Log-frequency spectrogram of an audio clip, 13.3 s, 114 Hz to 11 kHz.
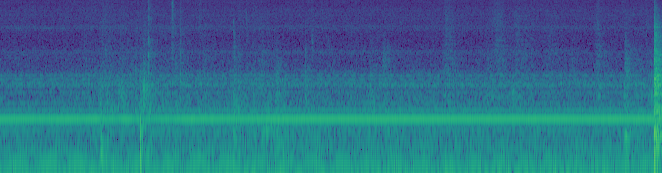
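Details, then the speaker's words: Frigidaire 5400426 antique fridge compressor running after a test refrigerant charge, drawing about 2.3 A and without overload protection: clean, steady low hum with no knocks or rattles; the evaporator is already getting cold. Normal compressor running. "The evaporator is already getting cold. I'm so delighted."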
